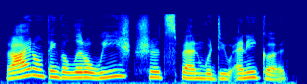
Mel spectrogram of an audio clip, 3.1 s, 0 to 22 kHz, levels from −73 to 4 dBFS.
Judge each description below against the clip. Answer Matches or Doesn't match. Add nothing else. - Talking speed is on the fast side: Matches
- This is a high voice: Matches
